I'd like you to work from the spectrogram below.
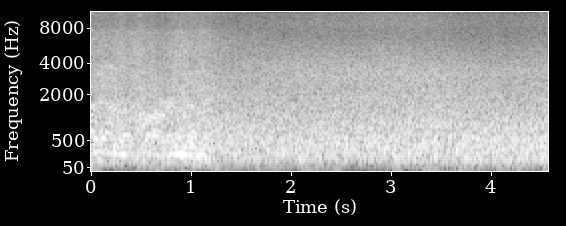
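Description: An ocean wave rolls through at a surf break off a Maldives resort, giving a loud, steady roar of surf with heavy wind rumble on the microphone.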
